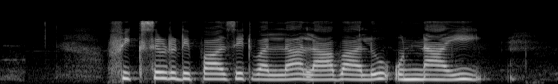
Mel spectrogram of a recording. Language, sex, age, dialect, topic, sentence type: Telugu, female, 18-24, Telangana, banking, question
